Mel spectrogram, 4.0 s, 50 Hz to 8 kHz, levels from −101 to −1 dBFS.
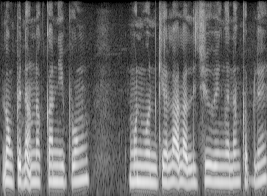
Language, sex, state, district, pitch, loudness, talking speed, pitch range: Wancho, female, Arunachal Pradesh, Longding, 200 Hz, -16 LUFS, 255 wpm, 190-205 Hz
